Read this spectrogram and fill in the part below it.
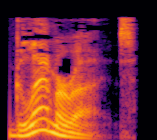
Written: glamorize

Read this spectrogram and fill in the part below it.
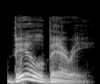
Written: bilberry

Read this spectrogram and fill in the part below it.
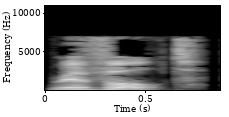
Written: revolt

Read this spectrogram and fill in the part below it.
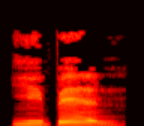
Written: yibin

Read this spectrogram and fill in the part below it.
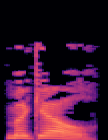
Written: miguel

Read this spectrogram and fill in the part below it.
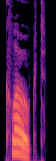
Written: cloaked

